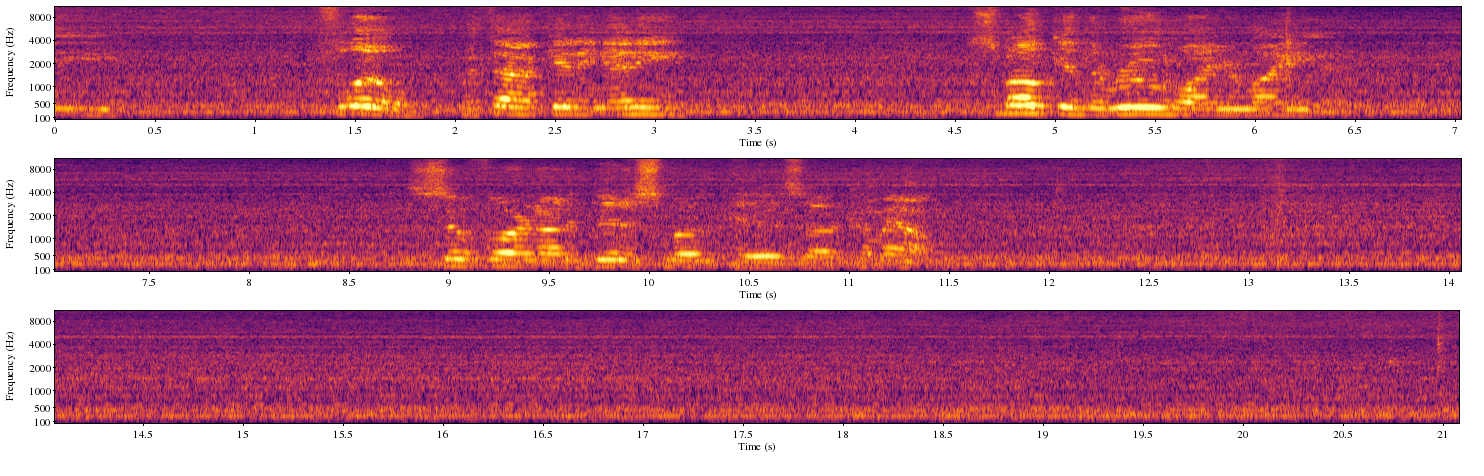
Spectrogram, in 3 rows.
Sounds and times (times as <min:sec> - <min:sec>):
Speech: 0:00.0 - 0:00.4, 0:01.3 - 0:03.2, 0:04.6 - 0:06.5, 0:08.8 - 0:11.5.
